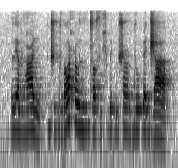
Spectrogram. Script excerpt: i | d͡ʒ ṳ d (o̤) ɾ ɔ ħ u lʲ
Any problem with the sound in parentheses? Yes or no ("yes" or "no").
no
